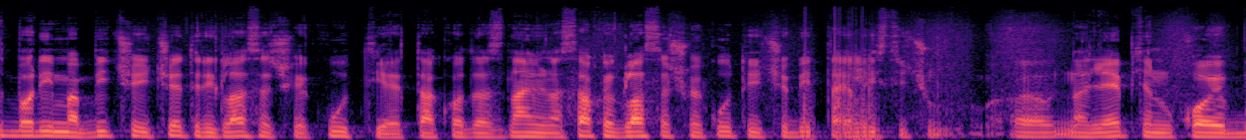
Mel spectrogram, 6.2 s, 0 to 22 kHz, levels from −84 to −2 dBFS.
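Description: From 4.02 to 4.39 s a gritty crackle tears through the sound: processor overload crackle, with dozens of missed buffers, each only a few milliseconds, dropping to silence.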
